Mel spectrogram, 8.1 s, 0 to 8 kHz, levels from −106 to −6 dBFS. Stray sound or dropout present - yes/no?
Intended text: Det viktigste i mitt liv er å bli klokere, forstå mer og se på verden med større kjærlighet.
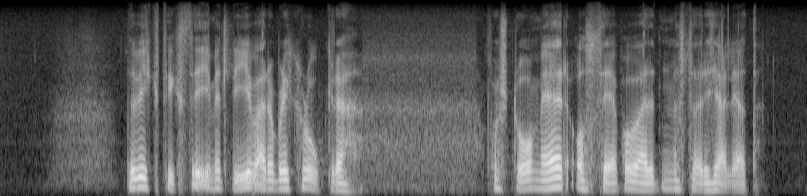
no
